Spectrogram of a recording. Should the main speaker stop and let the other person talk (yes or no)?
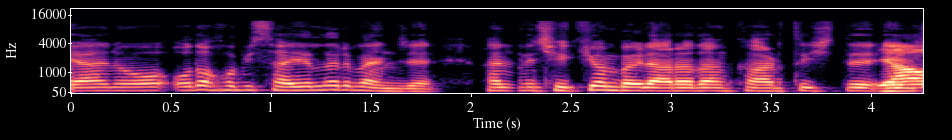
yes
